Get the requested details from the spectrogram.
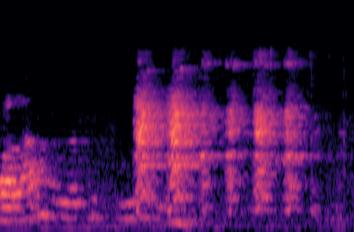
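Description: A young woman giggles close to a phone microphone.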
